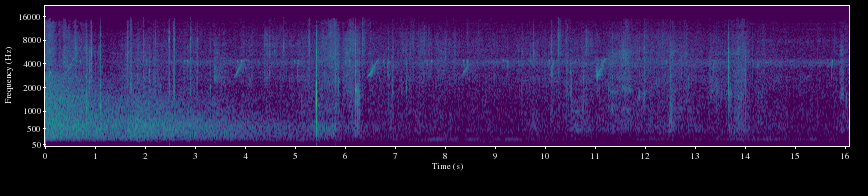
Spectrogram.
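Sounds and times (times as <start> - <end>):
soft rushing noise: 0.0 - 6.2
sharp clicks: 0.6 - 3.6
small bird chirping: 1.8 - 16.0.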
